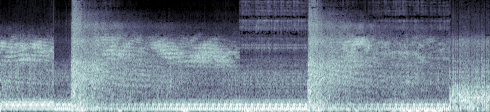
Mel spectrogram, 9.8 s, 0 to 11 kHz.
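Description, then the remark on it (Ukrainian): Artillery fires twice, about five seconds apart. Each shot is a loud, sharp boom over a steady low rumble that keeps on between the blasts, with no voices. “Ми засікали виїзд гармати, це саме більше, це з Норхи, там проїхати кілометр і відпрацювати це 11-12 минут.”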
